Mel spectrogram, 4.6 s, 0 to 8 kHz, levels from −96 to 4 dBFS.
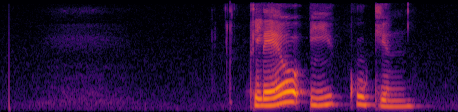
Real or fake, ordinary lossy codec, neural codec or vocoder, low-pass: real; AAC, 32 kbps; none; 7.2 kHz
